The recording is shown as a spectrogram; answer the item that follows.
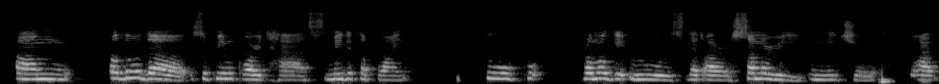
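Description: Over a quiet background, a woman with a fairly high pitch and a dark, mellow tone speaks at a fairly slow pace with ordinary pitch variation. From Philippines. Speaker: arbitration lawyer. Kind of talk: webinar panel discussion. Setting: video call. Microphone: video call.

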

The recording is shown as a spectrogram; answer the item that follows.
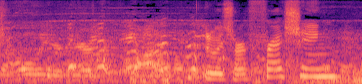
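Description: A woman speaks with crowd noise in the background. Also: dry sound with no echo. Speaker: travel vlogger. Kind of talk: casual vlog chat. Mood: enthusiastic about food. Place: street. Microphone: phone near.

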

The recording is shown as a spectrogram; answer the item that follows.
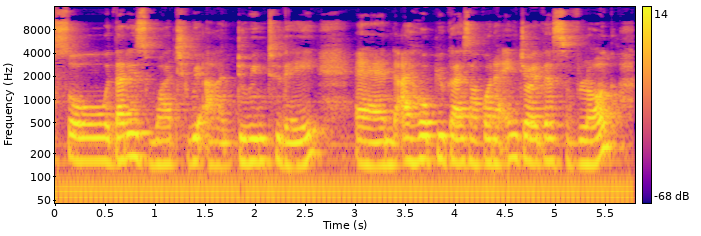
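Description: Over light background noise and audible room echo, a woman with a very deep, low pitch talks at a very slow pace with ordinary pitch variation. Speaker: vlogger. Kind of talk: casual vlog chat. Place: home room.

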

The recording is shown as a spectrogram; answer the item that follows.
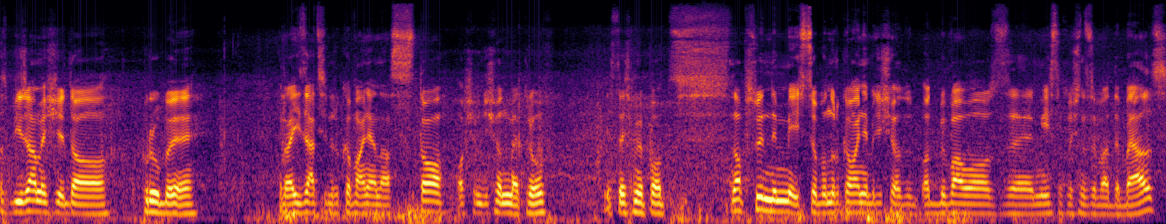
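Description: Medium-pitched male speech at a moderate pace, monotone and flat, dry with no echo, over light background noise. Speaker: diving instructor vlogger. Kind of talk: on-location vlog narration. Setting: outdoors at dive site. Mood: wry, mildly annoyed. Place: beach. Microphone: phone near.

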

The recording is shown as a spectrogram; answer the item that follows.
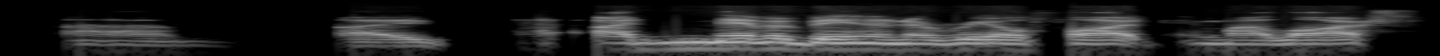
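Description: With an Australian accent, a man speaks in a fairly low, monotone, flat voice. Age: 30s. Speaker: martial arts instructor. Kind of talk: casual interview. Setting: remote recording.

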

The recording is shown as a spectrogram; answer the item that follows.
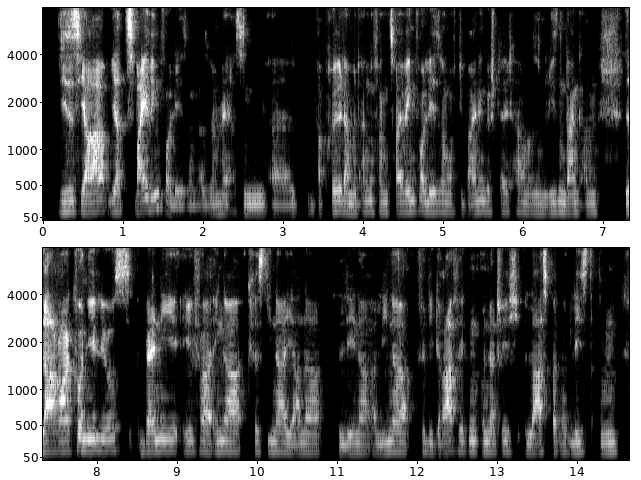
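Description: Against a quiet background, a man's intonation stays fairly even. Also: fairly quick pace. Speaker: student organizer hosting a lecture. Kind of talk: introductory remarks to online lecture audience. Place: home room. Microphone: video call.

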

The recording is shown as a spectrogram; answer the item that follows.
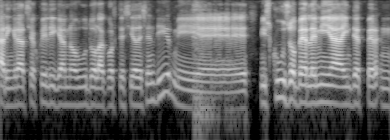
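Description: A man speaks at a moderate pace in a medium pitch with ordinary pitch variation, with a dry sound with no echo. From central Italy, Camerino area (Marche); Marche, Italy. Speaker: engineer, webinar speaker; webinar speaker. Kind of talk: webinar closing remarks. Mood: friendly, joking. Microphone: video call.

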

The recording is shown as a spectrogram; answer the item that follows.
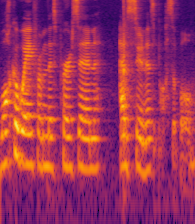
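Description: The woman's speech moves at a moderate pace. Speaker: dating advice vlogger. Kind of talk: casual vlog chat. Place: home room.

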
